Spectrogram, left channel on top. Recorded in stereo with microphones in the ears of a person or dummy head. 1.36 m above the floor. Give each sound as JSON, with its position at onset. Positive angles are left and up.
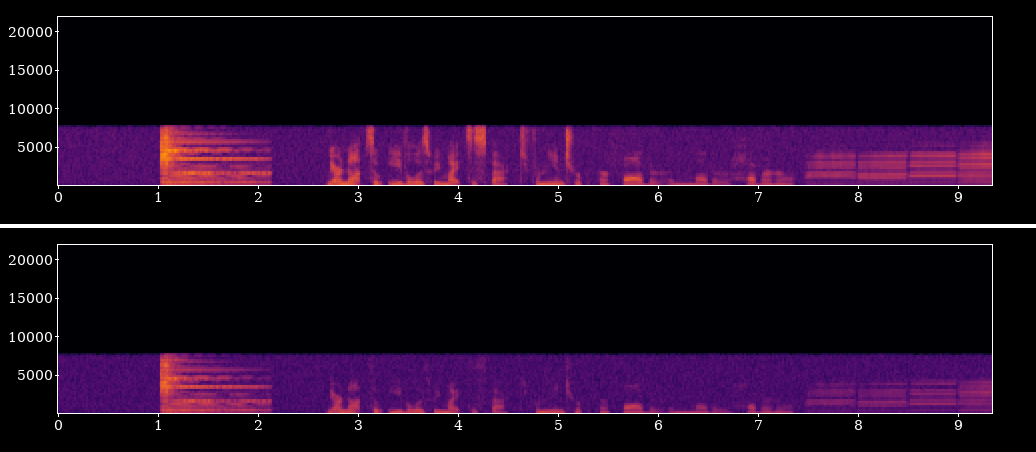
{"t": 1.0, "sound": "a chime", "side_deg": 25}
{"t": 2.7, "sound": "a woman speaking", "side_deg": 75}
{"t": 5.4, "sound": "a woman speaking", "side_deg": 65}
{"t": 7.5, "sound": "a trumpet", "side_deg": 45}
